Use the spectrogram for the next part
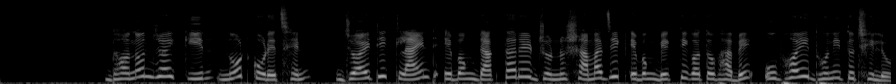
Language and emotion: Bengali, neutral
